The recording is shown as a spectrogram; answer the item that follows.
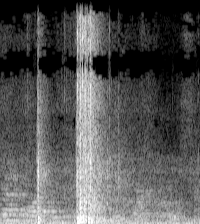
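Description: Turn knob of a coin-operated capsule toy vending machine being worked: a short click, then a louder clunk of the mechanism about half a second later.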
